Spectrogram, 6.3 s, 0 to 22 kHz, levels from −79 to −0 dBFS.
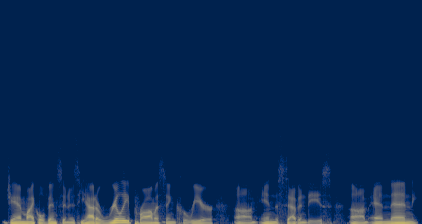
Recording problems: muffled; very; fading above 1.5 kHz

